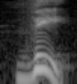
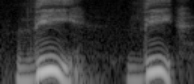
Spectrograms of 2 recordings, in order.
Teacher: The, língua na ponta do dente ali, the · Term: som do TH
